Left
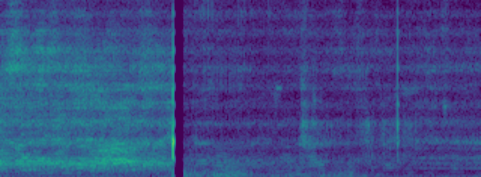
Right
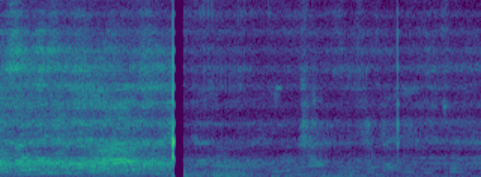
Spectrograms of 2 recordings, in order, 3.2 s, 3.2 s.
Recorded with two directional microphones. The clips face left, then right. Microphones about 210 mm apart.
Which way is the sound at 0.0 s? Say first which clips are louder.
Right 4 dB; 35° right (ahead or behind).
